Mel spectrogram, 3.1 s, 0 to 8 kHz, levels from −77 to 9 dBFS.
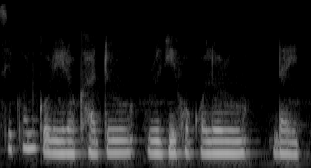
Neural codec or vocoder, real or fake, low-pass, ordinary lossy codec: none; real; 7.2 kHz; none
